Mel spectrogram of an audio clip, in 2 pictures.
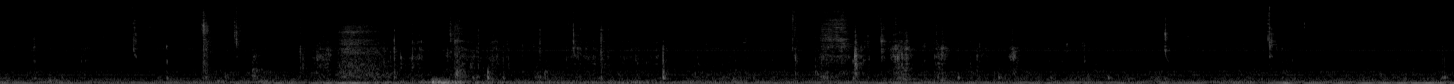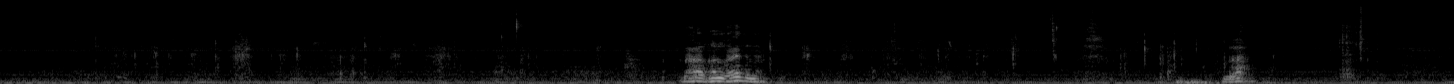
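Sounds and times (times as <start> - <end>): person chewing food: 0.0 - 21.4, 22.2 - 29.0
low hum: 0.0 - 29.0
small clicks and crunches: 1.4 - 7.2, 7.9 - 12.0.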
